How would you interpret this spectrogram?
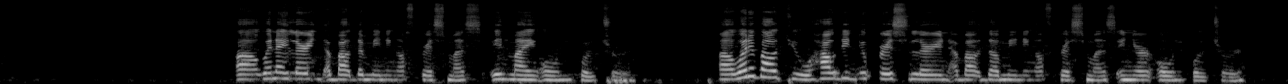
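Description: Nothing goes wrong anywhere in this speech recording, so there's no technical fault to point to at any moment.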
